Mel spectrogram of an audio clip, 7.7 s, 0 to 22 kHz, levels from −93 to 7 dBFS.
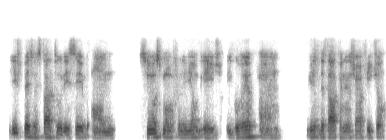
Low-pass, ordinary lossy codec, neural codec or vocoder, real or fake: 7.2 kHz; Opus, 24 kbps; codec, 16 kHz, 1.1 kbps, Voila-Tokenizer; fake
